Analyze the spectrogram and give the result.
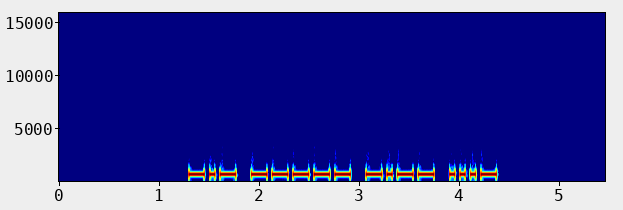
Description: Morse code, heard as a keyed tone, about 23 wpm, 700 Hz. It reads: K0YV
